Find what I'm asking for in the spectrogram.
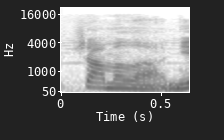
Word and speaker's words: Shyamalan: Night Shyamalan. Say that right? – Shyamalan, yes.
